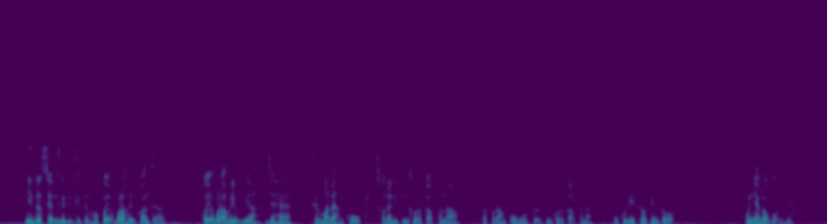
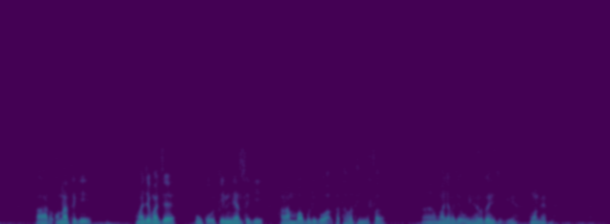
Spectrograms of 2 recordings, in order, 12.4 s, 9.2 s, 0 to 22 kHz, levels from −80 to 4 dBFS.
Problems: none marked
